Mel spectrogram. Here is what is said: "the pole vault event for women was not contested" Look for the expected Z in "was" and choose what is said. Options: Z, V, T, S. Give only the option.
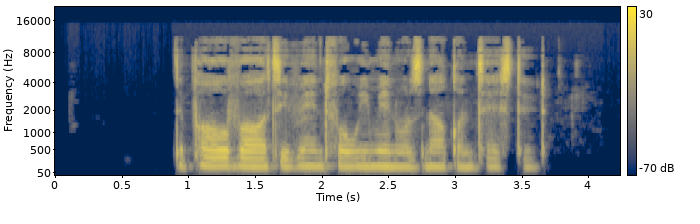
Z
